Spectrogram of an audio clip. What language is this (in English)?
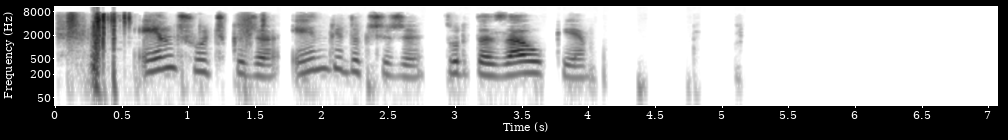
Mari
